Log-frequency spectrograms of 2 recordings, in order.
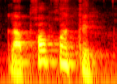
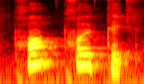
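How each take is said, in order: First: Said in the usual way. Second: Slow syllable-joined reading; careful teacher blending; blended slowly. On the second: Shown as a demonstration. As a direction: read "Propreté" slowly, syllable by syllable. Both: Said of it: "Alors là, P-R-O".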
